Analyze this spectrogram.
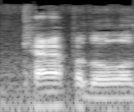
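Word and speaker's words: Qapital: The way we do it is we have an app called Capital. It's spelled with a QAP. Spell capital with a Q, and that's what it is.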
